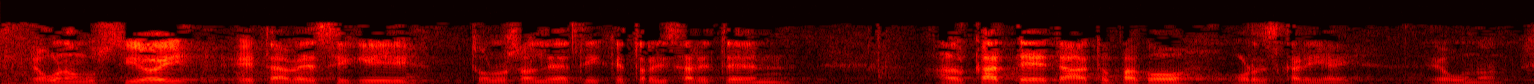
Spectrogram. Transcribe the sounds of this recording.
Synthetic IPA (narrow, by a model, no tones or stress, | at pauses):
e̞ɣ̞unaŋɡust̪io̞je̞t̪aβ̞e̞ɾe̞sikit̪o̞lo̞sald̪eat̪ike̞t̪o̞risaɾet̪e̞n | alkat̪e̞ːt̪at̪o̞pako̞ːɾðe̞skaɾiej | e̞ɣ̞unon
